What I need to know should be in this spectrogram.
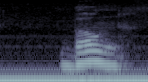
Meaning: bean
- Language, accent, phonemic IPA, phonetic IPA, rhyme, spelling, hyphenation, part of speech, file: Dutch, Netherlands, /boːn/, [boʊ̯n], -oːn, boon, boon, noun, Nl-boon.ogg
